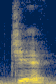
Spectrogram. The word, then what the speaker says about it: GIF: GIF specification to be GIF, as in Jiffy, because it's a snap, quick thing. So Jiffy and a Jiffy, GIF. Oh, that's cute. So, I like that. The Oxford English Dictionary accepts both pronunciations.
